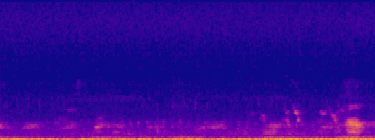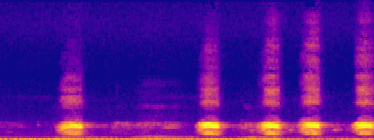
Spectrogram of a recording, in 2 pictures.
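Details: Wild birds in a jungle, feeding; several loud harsh calls repeated about once a second near the end, with fainter chirps earlier and a steady low rumble throughout.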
